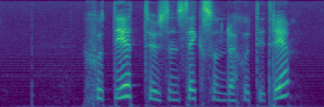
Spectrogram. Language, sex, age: Swedish, female, 22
